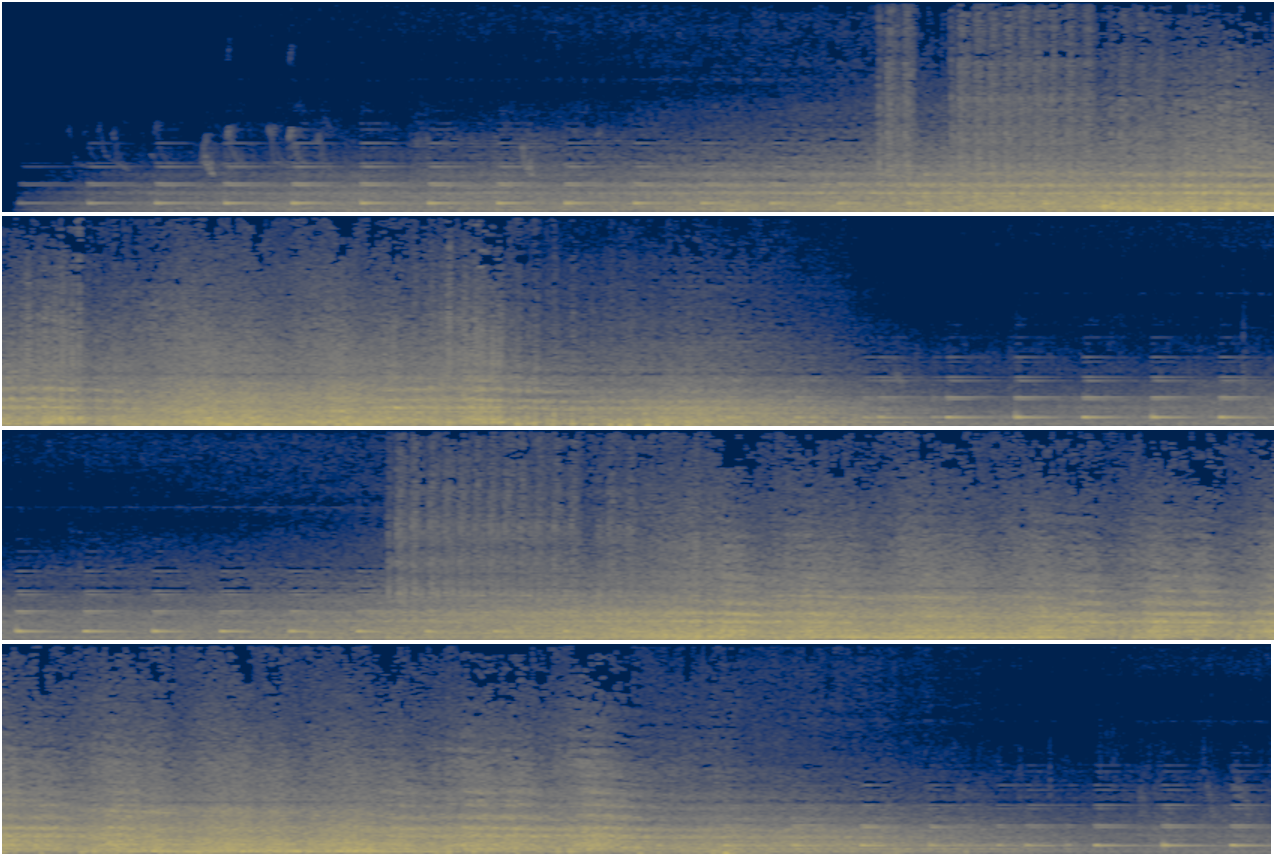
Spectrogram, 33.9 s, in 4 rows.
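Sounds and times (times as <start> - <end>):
level-crossing bell clanging: 0.1 - 7.2, 30.7 - 33.9
electric train passing: 0.1 - 33.9.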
